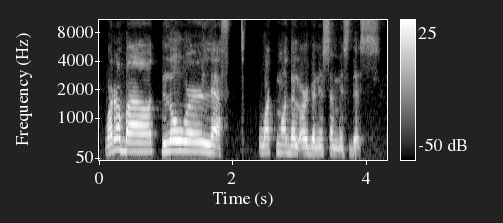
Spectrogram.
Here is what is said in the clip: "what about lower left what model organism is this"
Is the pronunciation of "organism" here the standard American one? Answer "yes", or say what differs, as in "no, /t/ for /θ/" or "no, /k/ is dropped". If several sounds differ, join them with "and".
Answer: no, /s/ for /z/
